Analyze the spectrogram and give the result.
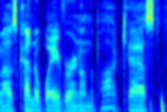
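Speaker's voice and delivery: voice cracking, breaking mid-phrase. Podcast host discussing a past game pick, voice cracking. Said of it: "that was a voice crack there".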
